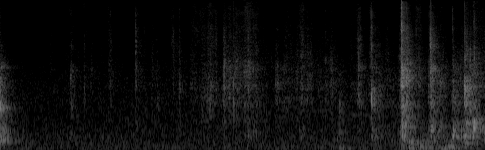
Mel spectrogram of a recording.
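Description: Near silence with faint paper rustling and small crinkles as a sheet of paper is unfolded by hand, growing a little busier near the end.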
